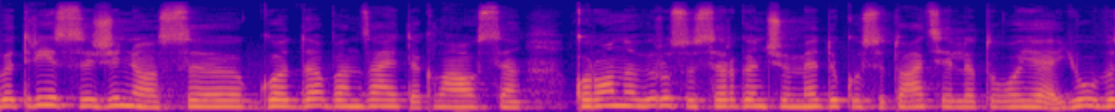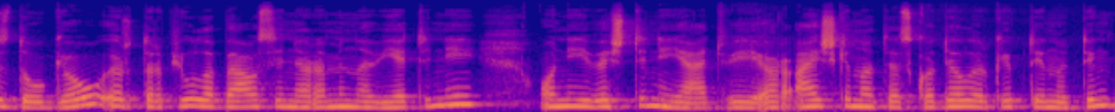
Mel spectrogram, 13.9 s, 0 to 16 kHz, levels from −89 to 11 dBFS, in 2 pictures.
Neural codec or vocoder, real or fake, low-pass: none; real; 14.4 kHz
